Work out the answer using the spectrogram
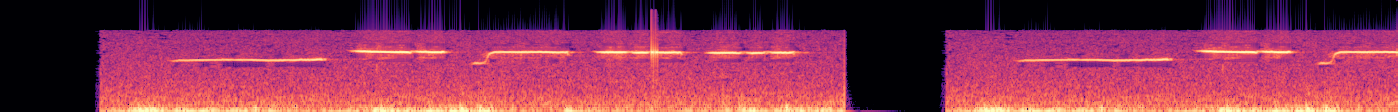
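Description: A White-throated Sparrow gives its clear whistled song twice: a steady lower note, then higher pure notes broken into short repeated triplets, over a soft low rumble.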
